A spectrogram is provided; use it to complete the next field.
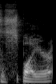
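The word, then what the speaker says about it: Aspyr: as as I'm sorry it's actually pronounced Aspire as spire's parent company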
